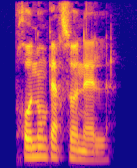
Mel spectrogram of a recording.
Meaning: personal pronoun
- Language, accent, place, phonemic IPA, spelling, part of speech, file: French, France, Lyon, /pʁɔ.nɔ̃ pɛʁ.sɔ.nɛl/, pronom personnel, noun, LL-Q150 (fra)-pronom personnel.wav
